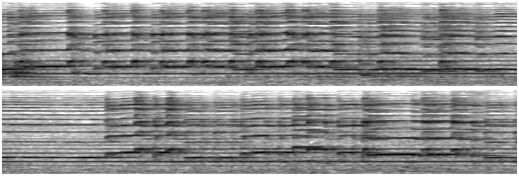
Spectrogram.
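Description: Greek gaida (goatskin bagpipe) playing a fast, ornamented folk melody over a steady drone.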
